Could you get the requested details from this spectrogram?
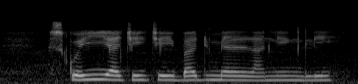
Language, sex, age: Southern Sotho, female, 18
